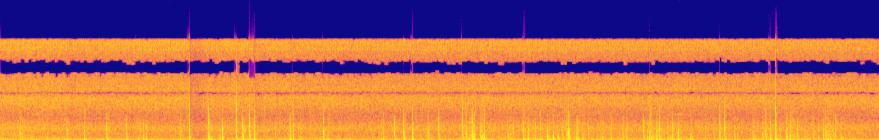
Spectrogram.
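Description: Aerial fireworks shells bursting in a rapid barrage: a dense, irregular run of bangs and crackles, several a second, over a steady low rumble.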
